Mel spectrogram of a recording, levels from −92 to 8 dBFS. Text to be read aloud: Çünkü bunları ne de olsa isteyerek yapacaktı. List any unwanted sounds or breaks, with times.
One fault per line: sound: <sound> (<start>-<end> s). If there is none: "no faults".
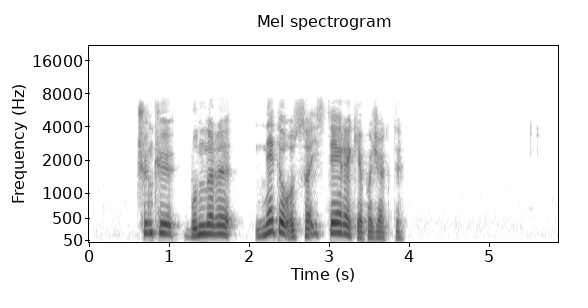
no faults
